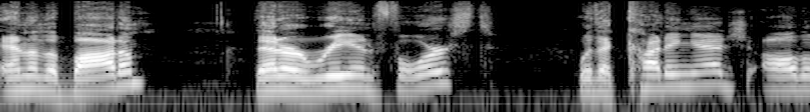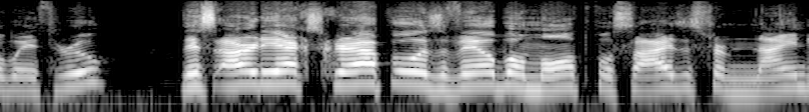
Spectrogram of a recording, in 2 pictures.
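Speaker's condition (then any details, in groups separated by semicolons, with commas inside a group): No condition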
